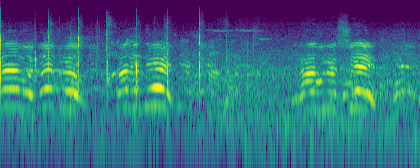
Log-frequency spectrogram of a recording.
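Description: Voices shouting short calls on a football pitch, in a quick run of calls over the first two seconds and another burst about three seconds in, with a few sharp knocks among them.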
